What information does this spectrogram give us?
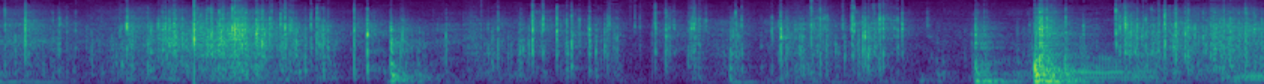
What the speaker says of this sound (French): Le plastique va s'ouvrir comme ça.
